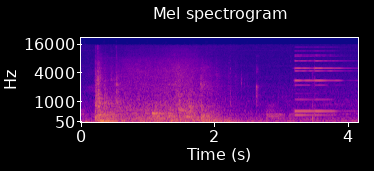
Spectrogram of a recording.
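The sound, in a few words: warehouse doors rumbling as they slide shut, from video game Virtue's Last Reward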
